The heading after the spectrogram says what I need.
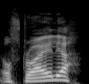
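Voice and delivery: exaggerated Australian accent on the country's name; mocking imitation of an Australian accent; mock Aussie accent. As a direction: say it like a caricature Aussie. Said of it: "that's an Aussie".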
